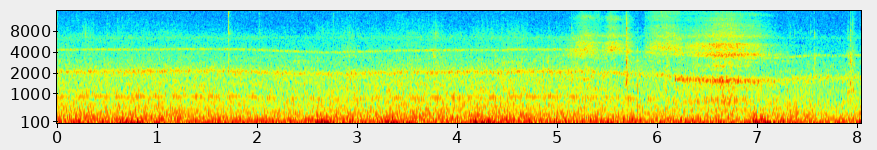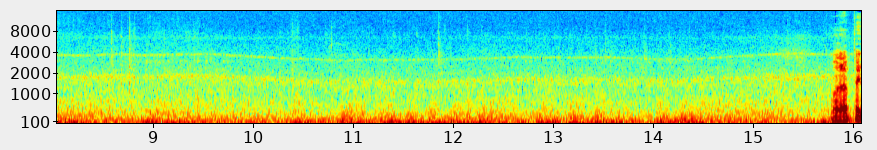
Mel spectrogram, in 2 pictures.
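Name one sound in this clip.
A jet engine whines steadily.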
